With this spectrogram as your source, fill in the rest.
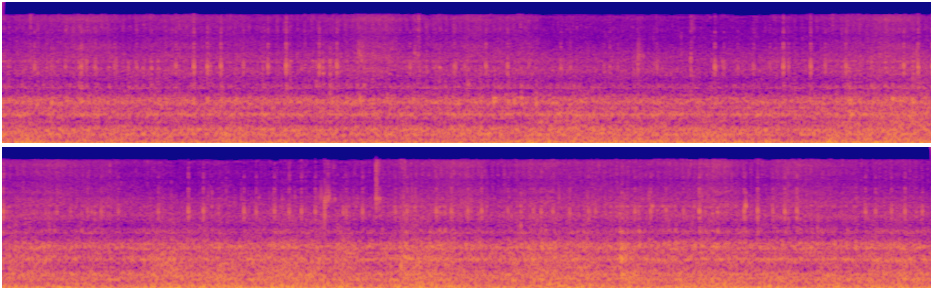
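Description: Bicycle tyres roll and hum over pavement.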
